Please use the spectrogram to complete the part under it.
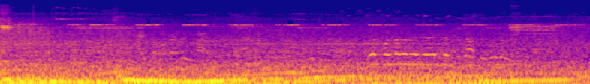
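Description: A crowd of men chatter in the background.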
